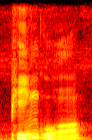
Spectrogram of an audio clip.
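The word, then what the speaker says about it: 苹果: 빙구어 이렇게 이제 발음할 수 있고요.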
